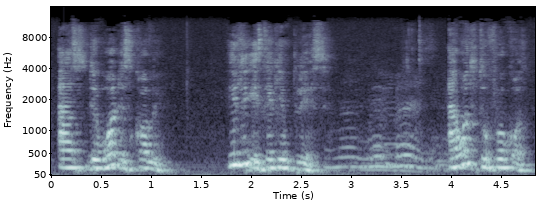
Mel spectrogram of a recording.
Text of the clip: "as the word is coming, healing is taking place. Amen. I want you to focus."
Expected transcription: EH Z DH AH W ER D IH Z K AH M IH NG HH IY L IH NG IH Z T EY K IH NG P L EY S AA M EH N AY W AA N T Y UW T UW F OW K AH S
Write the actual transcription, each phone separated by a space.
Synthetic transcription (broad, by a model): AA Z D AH W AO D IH S K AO M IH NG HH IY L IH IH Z T EY K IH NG P L EY S AA IH W AA N T T UW F OW K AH S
